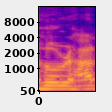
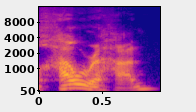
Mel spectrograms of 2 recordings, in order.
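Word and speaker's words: Hourihane: loan signings that we've brought in um conor huracan obviously or how rihan should we say that's how it's said apparently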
